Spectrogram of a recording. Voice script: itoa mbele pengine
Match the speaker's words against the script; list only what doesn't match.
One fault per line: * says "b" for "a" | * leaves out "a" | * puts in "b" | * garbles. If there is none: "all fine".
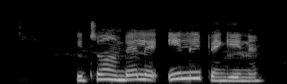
* puts in "ili"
